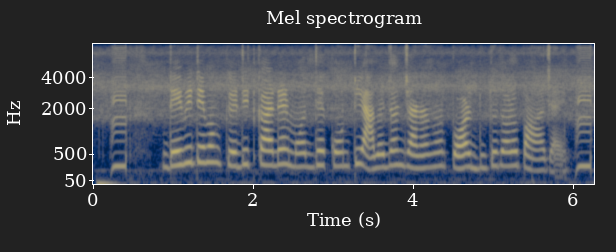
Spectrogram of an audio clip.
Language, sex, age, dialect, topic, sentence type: Bengali, female, 18-24, Northern/Varendri, banking, question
